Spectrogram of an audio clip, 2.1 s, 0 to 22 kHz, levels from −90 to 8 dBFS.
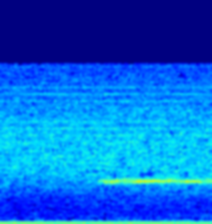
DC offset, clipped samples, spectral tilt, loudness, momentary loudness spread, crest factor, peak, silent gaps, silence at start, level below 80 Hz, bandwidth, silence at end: under 0.1%; under 0.1%; -2 dB/octave; -31 LUFS; 11 LU; 14 dB; -20 dBFS; none; 0 s; -48 dBFS; 16 kHz; 0 s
